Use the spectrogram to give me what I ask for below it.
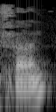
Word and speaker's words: Sean: La dirección es, como en inglés, Padre Shan, se dice Father Shan. Es la abreviación de Padre, FR. Entonces, es FR.SEAN, que así se escribe mi nombre, Sean, es Juan en irlandés.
